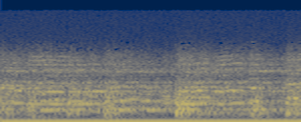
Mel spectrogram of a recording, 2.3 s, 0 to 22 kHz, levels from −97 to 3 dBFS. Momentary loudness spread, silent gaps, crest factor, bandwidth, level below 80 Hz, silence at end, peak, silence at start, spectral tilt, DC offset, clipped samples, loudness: 3 LU; none; 14 dB; 16 kHz; -48 dBFS; 0 s; -10 dBFS; 0 s; -5.5 dB/octave; 5%; under 0.1%; -25 LUFS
